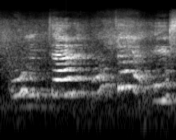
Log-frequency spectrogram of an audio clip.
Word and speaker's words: unter: En alemán no se pronuncian las R porque es norótico, no es unter, es unter, ¿no? Unterdruck. Eso se lo traducen por sofocación. Por eso, por ejemplo, en el apellido Schuster no es Schuster, es Schuster. No se pronuncian las R al final.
